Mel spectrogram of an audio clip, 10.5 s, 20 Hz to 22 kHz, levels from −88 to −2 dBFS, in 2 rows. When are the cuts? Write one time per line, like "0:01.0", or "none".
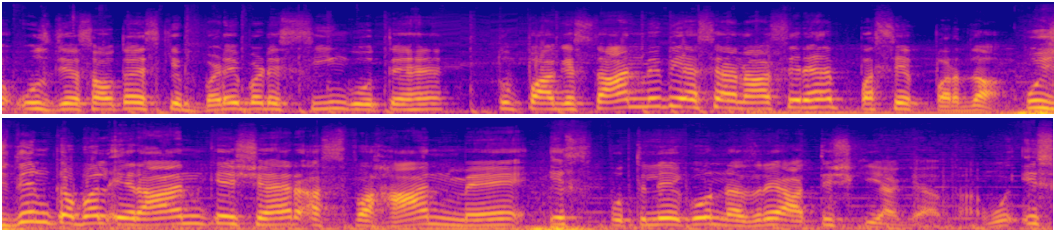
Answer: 0:02.3
0:05.1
